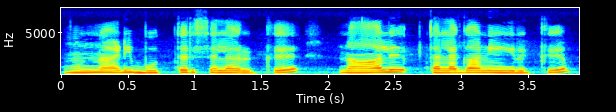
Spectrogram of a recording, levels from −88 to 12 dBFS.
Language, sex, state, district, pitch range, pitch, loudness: Tamil, female, Tamil Nadu, Namakkal, 235-265 Hz, 245 Hz, -14 LUFS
